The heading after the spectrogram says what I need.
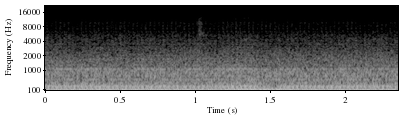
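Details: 2003 Stewart & Stevenson M1078 truck during its cold-start session, idling after air pressure, voltage and oil pressure read good: a steady, even diesel rumble with smooth regular firing pulses and no knocks, rattles or misses. A normal idle.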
